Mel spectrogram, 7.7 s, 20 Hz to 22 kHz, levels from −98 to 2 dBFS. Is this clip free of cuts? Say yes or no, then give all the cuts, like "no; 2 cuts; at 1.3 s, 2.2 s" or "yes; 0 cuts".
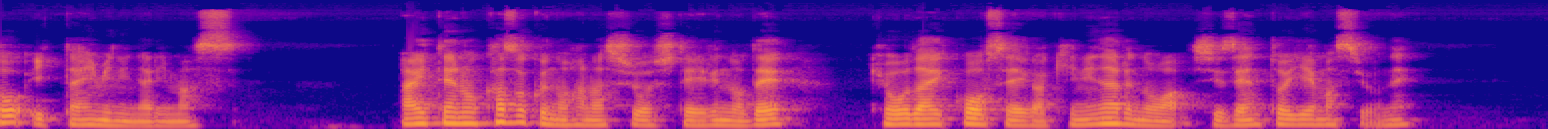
yes; 0 cuts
